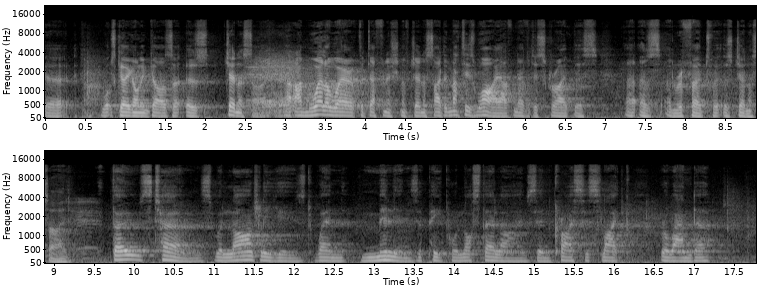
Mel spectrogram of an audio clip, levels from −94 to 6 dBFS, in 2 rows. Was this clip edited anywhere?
yes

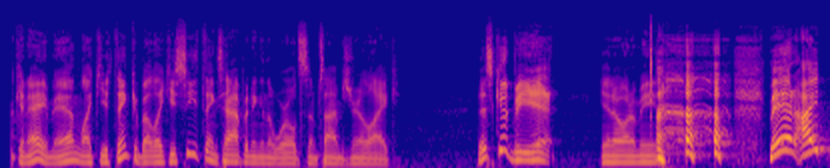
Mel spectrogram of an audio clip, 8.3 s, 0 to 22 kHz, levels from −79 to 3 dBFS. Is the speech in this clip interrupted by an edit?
no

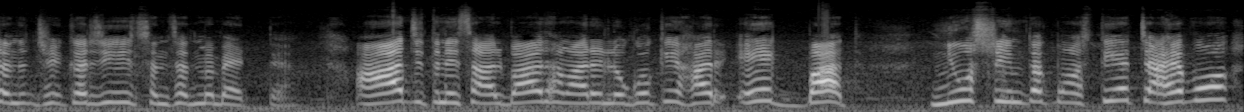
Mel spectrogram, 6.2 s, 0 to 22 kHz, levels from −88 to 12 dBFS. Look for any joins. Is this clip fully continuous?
yes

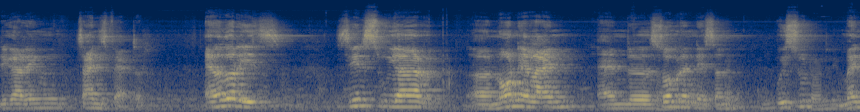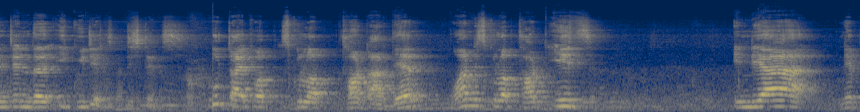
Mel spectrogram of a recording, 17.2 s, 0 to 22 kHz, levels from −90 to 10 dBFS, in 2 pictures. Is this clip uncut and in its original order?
no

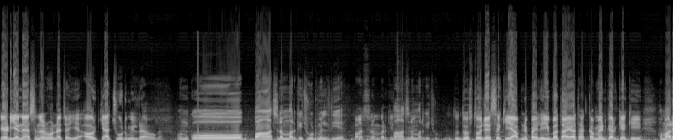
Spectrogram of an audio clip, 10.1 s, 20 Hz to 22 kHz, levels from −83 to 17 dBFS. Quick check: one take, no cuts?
yes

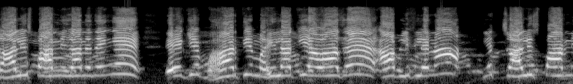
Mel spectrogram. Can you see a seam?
no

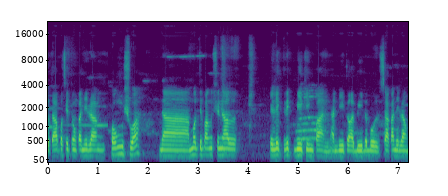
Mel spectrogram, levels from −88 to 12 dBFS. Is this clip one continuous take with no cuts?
no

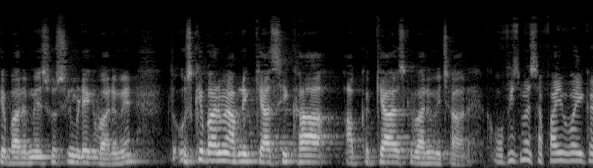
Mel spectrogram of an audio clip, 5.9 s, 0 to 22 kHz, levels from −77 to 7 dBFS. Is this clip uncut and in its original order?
no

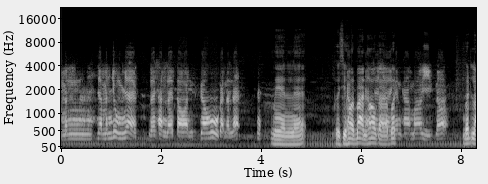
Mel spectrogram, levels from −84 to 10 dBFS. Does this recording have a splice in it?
no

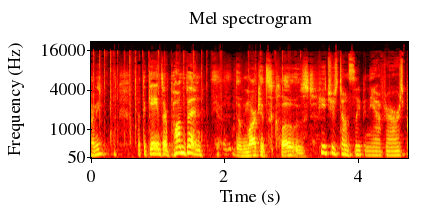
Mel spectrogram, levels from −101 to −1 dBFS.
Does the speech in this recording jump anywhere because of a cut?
yes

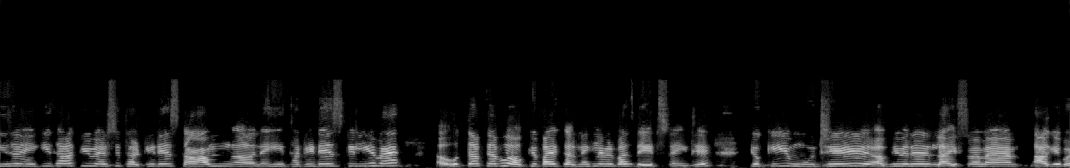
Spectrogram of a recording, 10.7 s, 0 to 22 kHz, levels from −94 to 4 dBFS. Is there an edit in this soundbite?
no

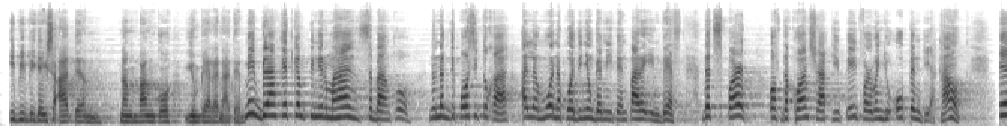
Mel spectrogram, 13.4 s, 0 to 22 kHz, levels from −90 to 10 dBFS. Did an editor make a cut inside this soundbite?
yes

